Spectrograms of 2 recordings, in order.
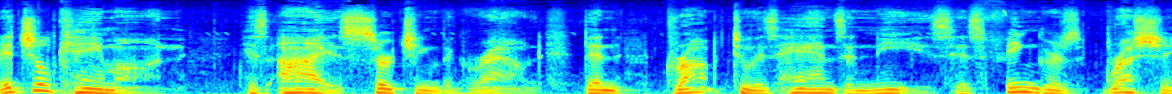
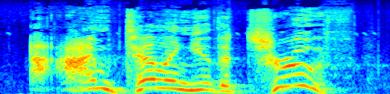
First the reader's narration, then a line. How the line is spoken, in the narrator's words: Mitchell screamed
